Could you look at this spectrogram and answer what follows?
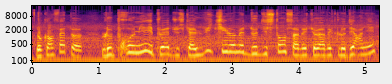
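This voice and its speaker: A man's voice: high-pitched, moderate pace, background noise. A man giving a casual, colloquial product review, chatty and slangy as he presents. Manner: colloquial, conversational, punctuated with slang and spoken sound effects. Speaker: motorcycle gear reviewer, presenter. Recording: music playing behind the voice. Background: clear background music.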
